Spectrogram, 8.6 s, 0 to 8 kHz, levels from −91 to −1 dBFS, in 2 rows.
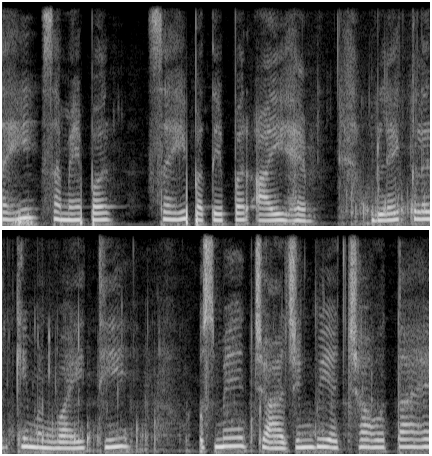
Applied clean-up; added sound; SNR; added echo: neural mask model RNNoise.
